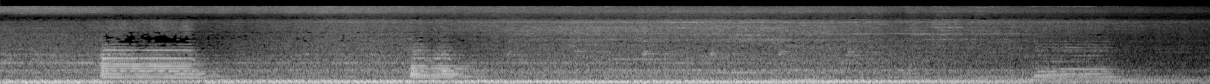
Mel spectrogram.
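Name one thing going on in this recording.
A train horn blows in short loud blasts.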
